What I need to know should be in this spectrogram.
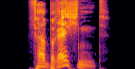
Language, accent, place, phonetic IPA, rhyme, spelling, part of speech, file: German, Germany, Berlin, [fɛɐ̯ˈbʁɛçn̩t], -ɛçn̩t, verbrechend, verb, De-verbrechend.ogg
- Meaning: present participle of verbrechen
